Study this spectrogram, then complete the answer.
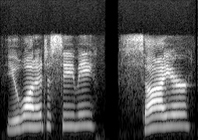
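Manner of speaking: a touch of irritation, rising on sire; mildly irked, grudging question to a superior; irritated. A narrator's reading. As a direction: say it with restrained annoyance. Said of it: "saying sire in an irritated voice".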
